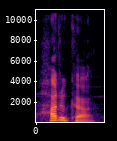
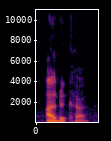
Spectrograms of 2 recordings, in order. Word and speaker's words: Haruka: So Haruka, it's not like you know American English speakers can't pronounce ha, right? Haruka. The idea is the breakup is different, so you always have the R's.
